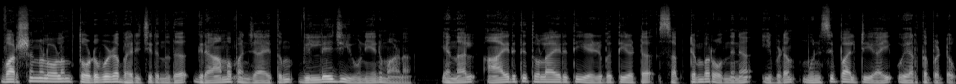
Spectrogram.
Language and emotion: Malayalam, neutral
